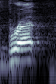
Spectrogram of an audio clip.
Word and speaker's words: Brett: So, uh, my name is Brett. Two T's. You only pronounce the first one, though.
